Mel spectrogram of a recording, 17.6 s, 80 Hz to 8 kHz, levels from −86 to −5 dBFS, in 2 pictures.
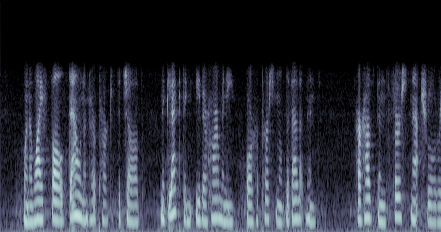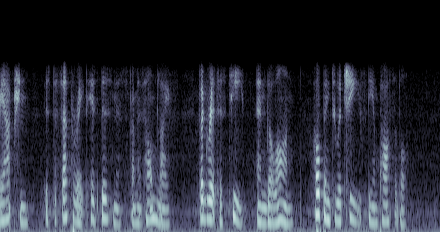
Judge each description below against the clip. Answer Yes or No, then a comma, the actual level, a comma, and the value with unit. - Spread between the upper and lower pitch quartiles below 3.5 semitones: Yes, average, 3.1 semitones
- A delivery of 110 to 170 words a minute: Yes, average, 150 wpm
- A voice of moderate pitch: Yes, medium, 180 Hz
